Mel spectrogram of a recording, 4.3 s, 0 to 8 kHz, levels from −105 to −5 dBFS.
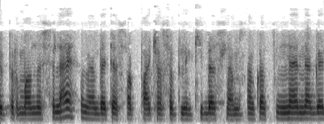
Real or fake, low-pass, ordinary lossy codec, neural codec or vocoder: real; 7.2 kHz; MP3, 32 kbps; none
